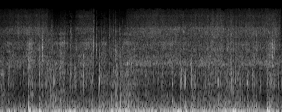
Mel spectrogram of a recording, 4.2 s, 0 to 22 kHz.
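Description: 2019 YT Capra full-suspension mountain bike rolling fast down a dirt forest singletrack: a steady rumble of tyres over the ground and wind on the microphone, with scattered clicks and rattles from the chain and frame.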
